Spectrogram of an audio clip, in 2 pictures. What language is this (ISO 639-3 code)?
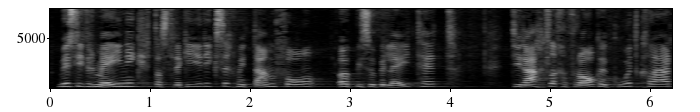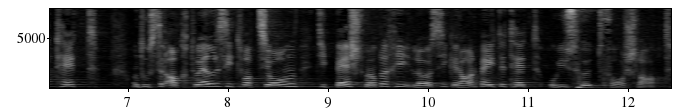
gsw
